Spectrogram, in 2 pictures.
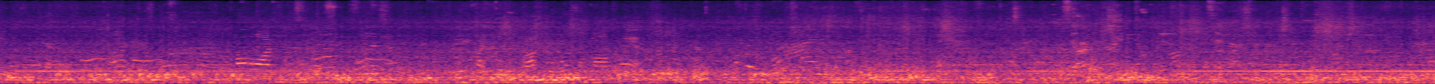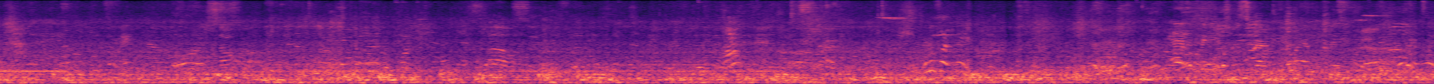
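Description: A train rumbles and rattles steadily along the tracks.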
